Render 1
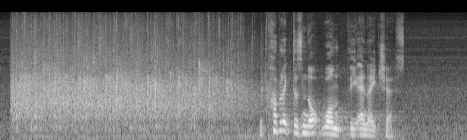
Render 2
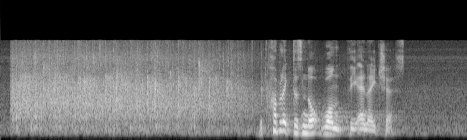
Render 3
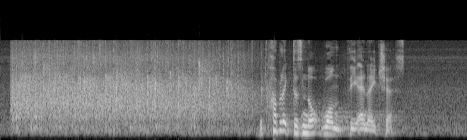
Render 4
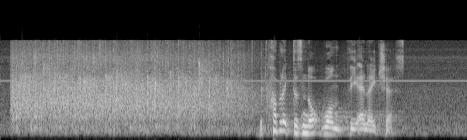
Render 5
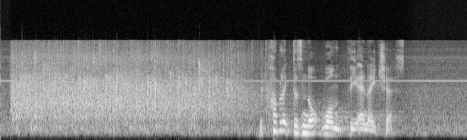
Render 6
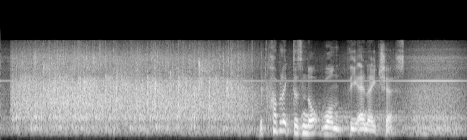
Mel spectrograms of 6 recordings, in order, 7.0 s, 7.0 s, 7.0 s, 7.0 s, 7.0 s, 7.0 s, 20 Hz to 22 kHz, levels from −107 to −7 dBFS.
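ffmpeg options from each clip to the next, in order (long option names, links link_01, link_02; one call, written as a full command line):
ffmpeg -i in.wav -af "afftfilt=real='re*between(b*sr/4096,150,7600)':imag='im*between(b*sr/4096,150,7600)':win_size=4096:overlap=0.75,equalizer=frequency=4800:width=3.1:gain=5" out.wav
ffmpeg -i in.wav -filter_complex "[0:a]acrossover=split=140[link_01][link_02];[link_02]acompressor=threshold=-23dB:ratio=2.5[link_03];[link_01][link_03]amix=inputs=2:normalize=0,volume=-3.5dB" out.wav
ffmpeg -i in.wav -af "aeval=exprs='val(0)+0.00251*sin(2*PI*2400*n/s)':channel_layout=same,volume=2.5dB" out.wav
ffmpeg -i in.wav -af "acompressor=mode=upward:threshold=-38dB:ratio=2.5,volume=8.5dB" out.wav
ffmpeg -i in.wav -af "highpass=140,equalizer=frequency=280:width_type=q:width=4:gain=5,equalizer=frequency=540:width_type=q:width=4:gain=6,equalizer=frequency=2900:width_type=q:width=4:gain=-5,lowpass=frequency=4900:width=0.5412,lowpass=frequency=4900:width=1.3066,dynaudnorm=framelen=130:gausssize=5:maxgain=14dB,volume=-1dB" out.wav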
